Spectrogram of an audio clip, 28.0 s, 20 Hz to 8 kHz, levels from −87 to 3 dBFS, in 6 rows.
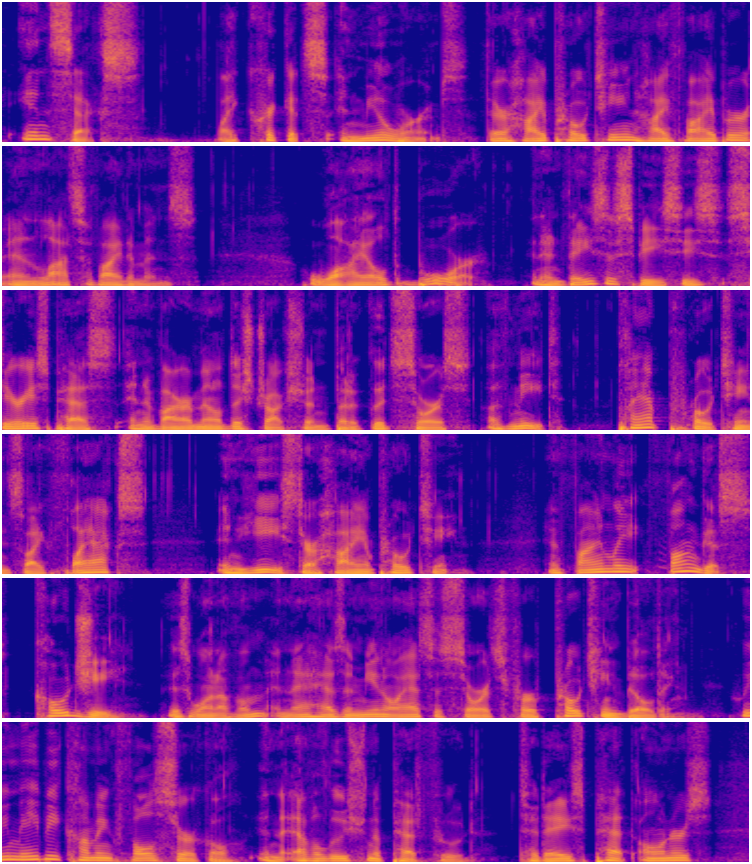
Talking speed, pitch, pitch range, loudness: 150 wpm, 110 Hz, 100-130 Hz, -20 LUFS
